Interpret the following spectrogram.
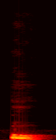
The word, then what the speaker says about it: au: When it's like that, okay, then the combination will become, when A comes into contact with le, the combination becomes O, A-U, A-U, and it's pronounced O, O, O, O, A-U, A-U, is pronounced O, O, O in French.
